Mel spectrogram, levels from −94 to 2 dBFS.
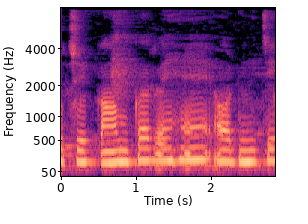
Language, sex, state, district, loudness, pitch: Hindi, female, Punjab, Pathankot, -15 LUFS, 165 Hz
